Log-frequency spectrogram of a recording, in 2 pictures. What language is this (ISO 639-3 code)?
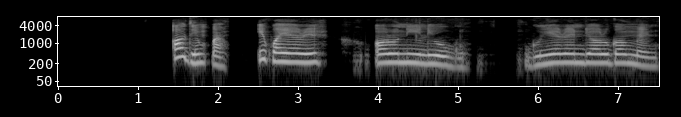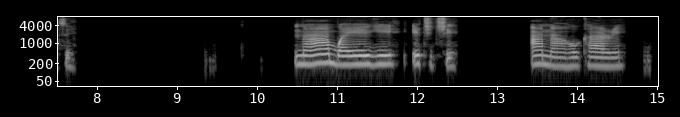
ibo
